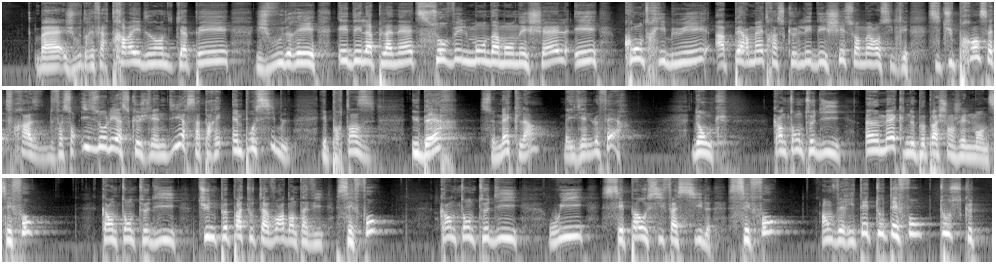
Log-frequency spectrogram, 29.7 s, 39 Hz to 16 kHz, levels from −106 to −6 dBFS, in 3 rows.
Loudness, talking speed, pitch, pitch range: -17 LUFS, 220 wpm, 205 Hz, 175-235 Hz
